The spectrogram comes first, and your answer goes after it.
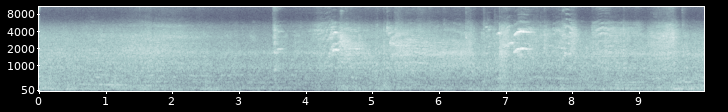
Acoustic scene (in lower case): bus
